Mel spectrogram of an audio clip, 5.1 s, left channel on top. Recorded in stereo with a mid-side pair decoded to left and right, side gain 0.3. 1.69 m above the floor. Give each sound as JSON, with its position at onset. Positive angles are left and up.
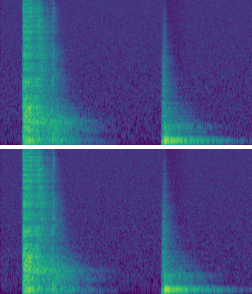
{"t": 0.4, "sound": "a zipper", "azimuth_deg": -15, "distance_m": 1.1}
{"t": 3.2, "sound": "a whoosh", "azimuth_deg": 30, "distance_m": 3.0}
